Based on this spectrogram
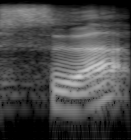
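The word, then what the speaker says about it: เสือ: are starting off with sewer which means Tiger a rising tone there then gap which is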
